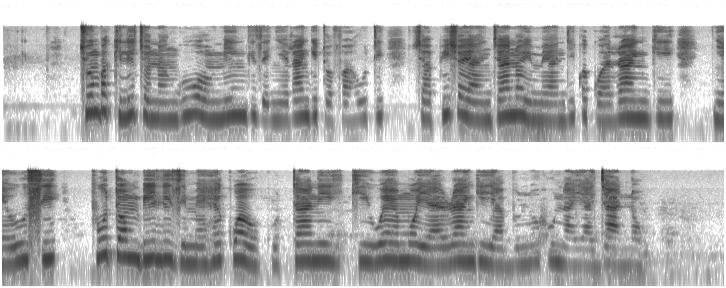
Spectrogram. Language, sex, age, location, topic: Swahili, female, 25-35, Nairobi, finance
